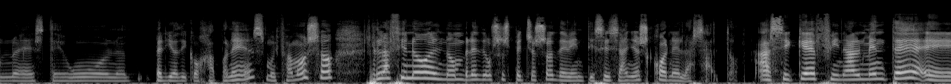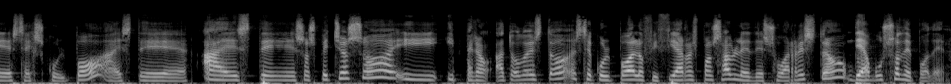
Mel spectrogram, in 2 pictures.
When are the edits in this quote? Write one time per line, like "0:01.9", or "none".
0:07.5
0:17.9

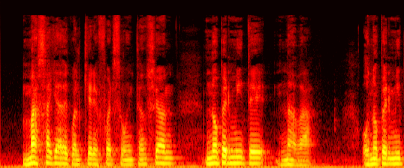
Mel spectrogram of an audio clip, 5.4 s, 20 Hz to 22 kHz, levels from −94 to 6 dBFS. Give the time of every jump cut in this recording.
0:02.7

